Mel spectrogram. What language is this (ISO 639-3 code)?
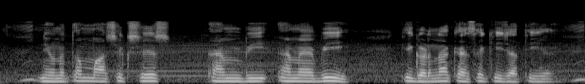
hin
